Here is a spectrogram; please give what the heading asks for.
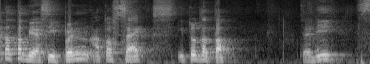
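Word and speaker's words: sieben: Nah, untuk yang kayak gini bacanya tetap ya siben atau seks itu tetap. Jadi 57 siben cih. Jadi bukan sip cih tapi siben.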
